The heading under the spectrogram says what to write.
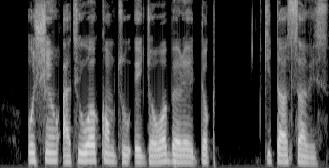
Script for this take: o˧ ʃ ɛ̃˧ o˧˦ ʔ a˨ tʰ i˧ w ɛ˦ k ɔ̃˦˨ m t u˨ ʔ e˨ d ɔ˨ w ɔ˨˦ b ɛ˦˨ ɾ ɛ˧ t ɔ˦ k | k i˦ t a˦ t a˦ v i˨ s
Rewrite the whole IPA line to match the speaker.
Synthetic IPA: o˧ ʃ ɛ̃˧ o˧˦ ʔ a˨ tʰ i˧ w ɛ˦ k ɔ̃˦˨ m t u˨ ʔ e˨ d͡ʒ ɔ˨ w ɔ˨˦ b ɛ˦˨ ɾ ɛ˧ d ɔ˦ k | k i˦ t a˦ s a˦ v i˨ s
